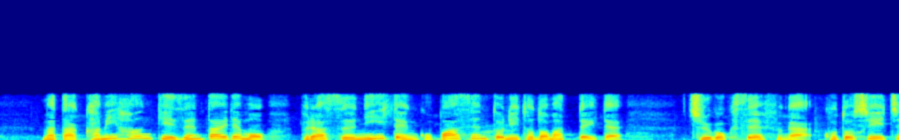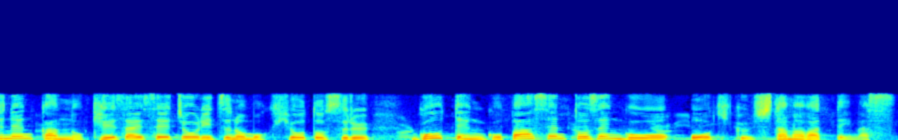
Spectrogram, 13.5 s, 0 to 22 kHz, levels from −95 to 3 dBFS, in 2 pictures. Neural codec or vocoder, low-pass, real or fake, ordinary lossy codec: none; 7.2 kHz; real; MP3, 64 kbps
